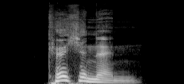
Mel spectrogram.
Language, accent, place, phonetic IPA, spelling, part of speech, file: German, Germany, Berlin, [ˈkœçɪnən], Köchinnen, noun, De-Köchinnen.ogg
- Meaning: plural of Köchin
